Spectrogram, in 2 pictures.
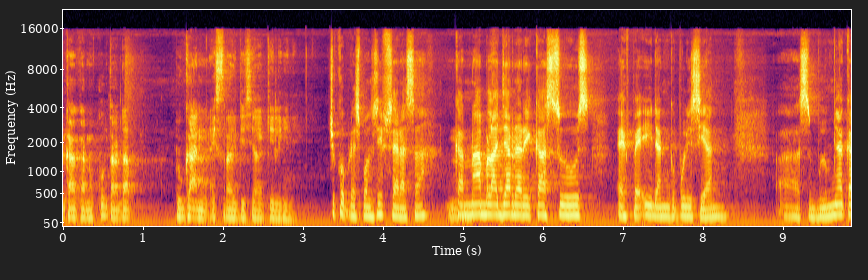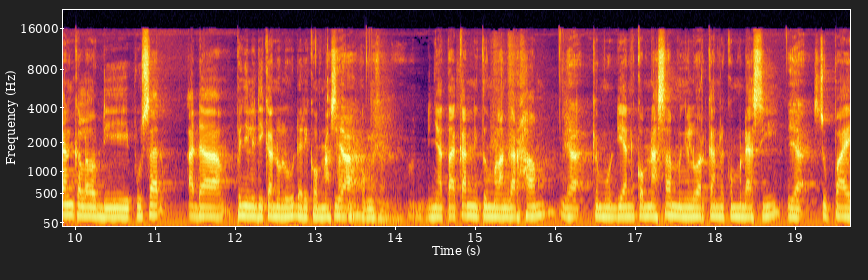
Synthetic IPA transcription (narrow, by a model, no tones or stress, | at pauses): ɡakanhukʊmt̪əɾhadap̚ | duɡaanɛ̰kst̪ɾajudisialkilɪŋini | t͡ʃukʊp̚rɛspɔnsɪfsajɾasa | karnabəlad͡ʒardaɾikasʊs | ʔɛfpeʔidankəpolisian | əsəbəlumɲakankalawdipusat̪̚ | adapəɲəlidikanuludaɾikɔmnasaakɔmasadiɲat̪akanit̪uməlaŋɡarhamjakəmudiankɔmnasamːəŋəluarkanrɛkomandasijasupa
